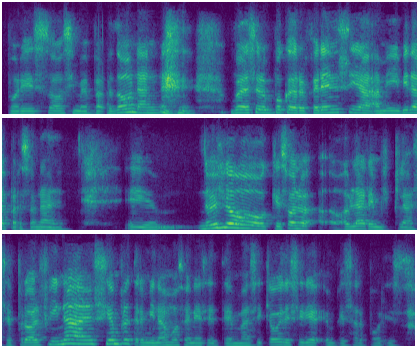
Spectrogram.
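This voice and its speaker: A middle-aged woman with an Argentine Spanish accent, a literary translator giving a conference talk in a conversational way, often closing her points with quick tag questions. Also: on the low side. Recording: slightly dull, lo-fi sound.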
